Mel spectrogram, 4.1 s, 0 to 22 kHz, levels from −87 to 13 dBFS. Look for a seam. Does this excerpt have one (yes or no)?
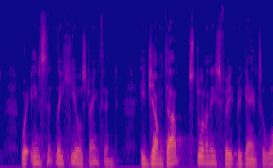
yes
